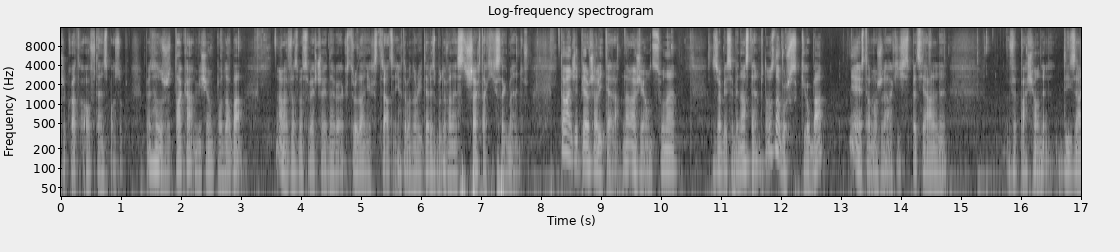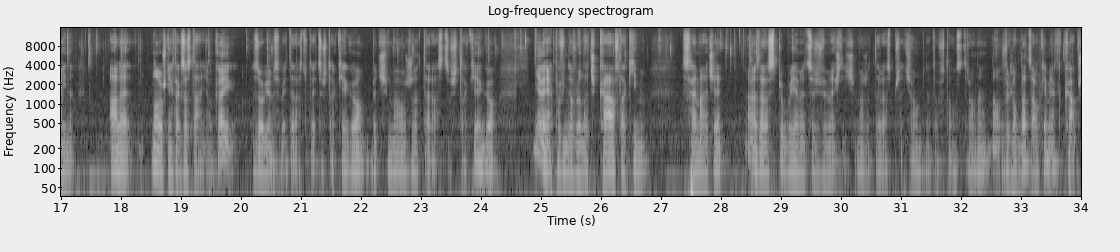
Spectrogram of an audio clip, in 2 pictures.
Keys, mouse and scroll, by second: 0.6-2.3 drag, 2.1-3.5 middle drag, 2.3 a, 2.7 b, 3.6 e, 4.8-6.6 drag, 5.6 a, 6.6-8.9 middle drag, 7.9 Tab, 9.1 g, 10.1-11.9 drag, 10.8 shift+a, 14.3 Tab, 14.6 a, 15.2 b, 16.0 e, 16.8-18.6 drag, 17.3 a, 17.4 b, 18.0 e, 18.7-20.5 drag, 19.2 a, 19.4 b, 20.5 e, 22.4-25.4 drag, 22.8 e, 23.8 a, 24.0 b, 24.8 e, 25.6-27.4 drag, 26.0 a, 26.4 b, 27.1 e, 28.0-31.6 drag, 28.2 a, 28.4 b, 33.2 a, 33.6 Tab.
